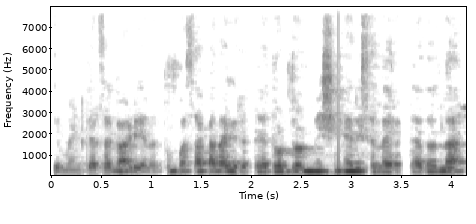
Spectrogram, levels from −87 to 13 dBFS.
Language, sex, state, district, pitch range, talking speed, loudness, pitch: Kannada, male, Karnataka, Shimoga, 120-145 Hz, 200 wpm, -23 LUFS, 130 Hz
